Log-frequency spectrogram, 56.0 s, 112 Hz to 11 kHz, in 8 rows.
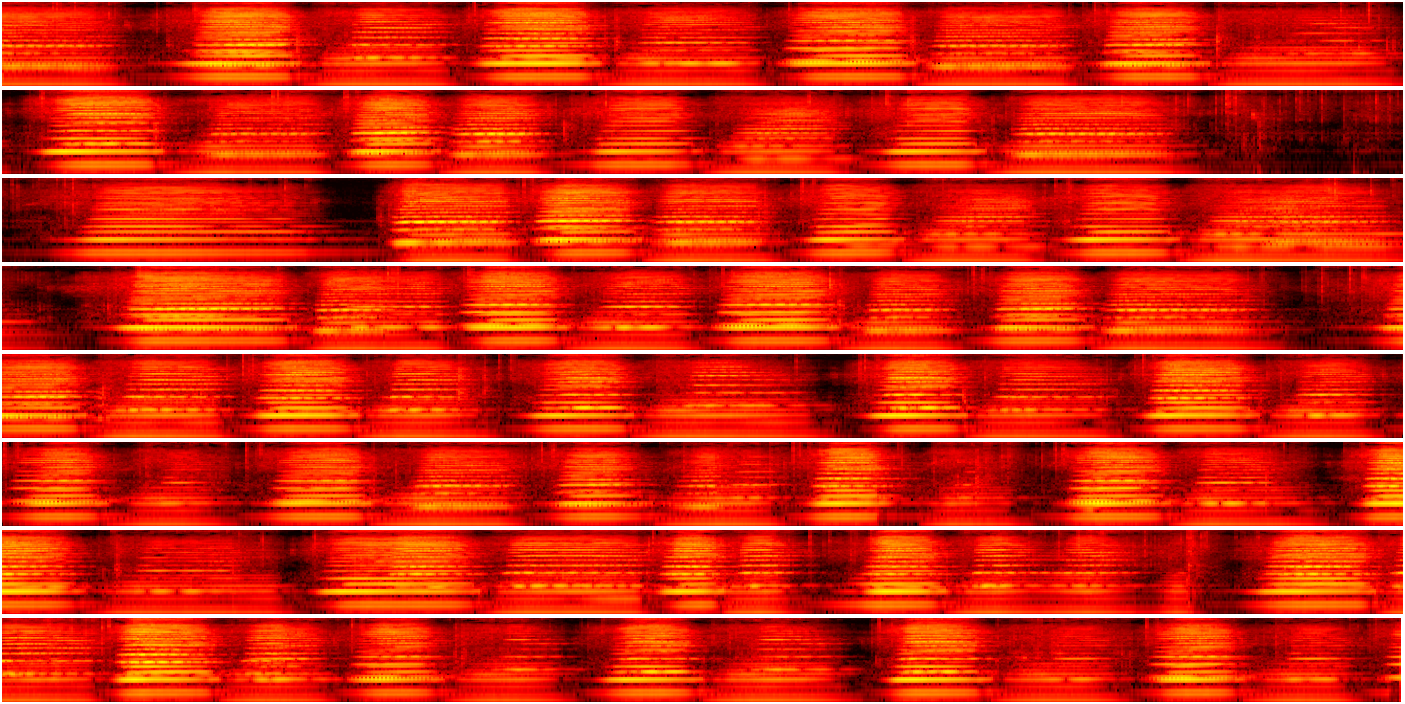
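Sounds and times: button accordion chords: 0.0 - 13.0, 14.2 - 56.0.

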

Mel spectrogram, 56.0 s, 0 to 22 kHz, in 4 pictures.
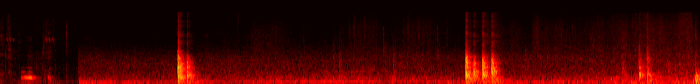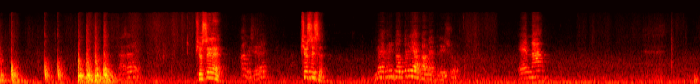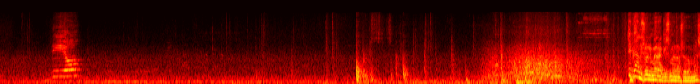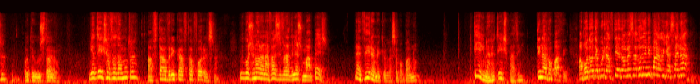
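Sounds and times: knocks on a wooden door: 3.5 - 4.0, 9.3 - 10.1, 13.9 - 16.4.

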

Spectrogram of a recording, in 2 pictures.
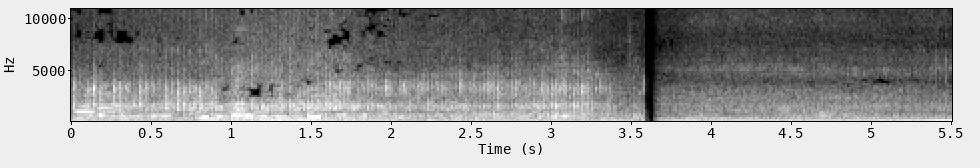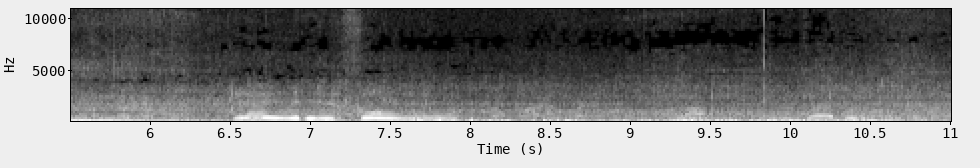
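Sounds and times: motor vehicle engine hum: 0.0 - 11.0
noisy bustle: 0.0 - 11.0
voices: 0.0 - 11.0.

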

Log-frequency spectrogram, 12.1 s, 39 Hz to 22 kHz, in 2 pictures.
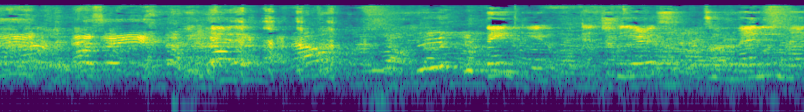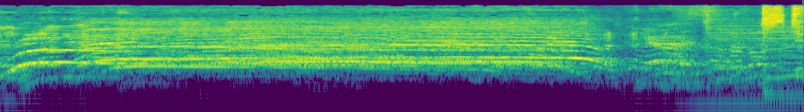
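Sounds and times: group shouting a toast cheer: 6.2 - 11.3.

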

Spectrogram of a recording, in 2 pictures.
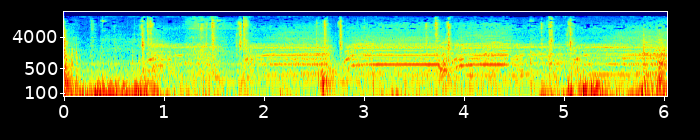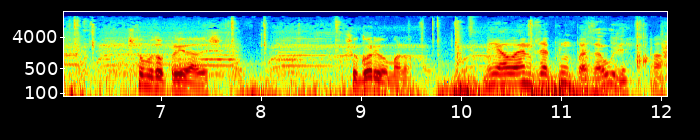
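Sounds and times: electric oil pump whining: 0.0 - 12.0.

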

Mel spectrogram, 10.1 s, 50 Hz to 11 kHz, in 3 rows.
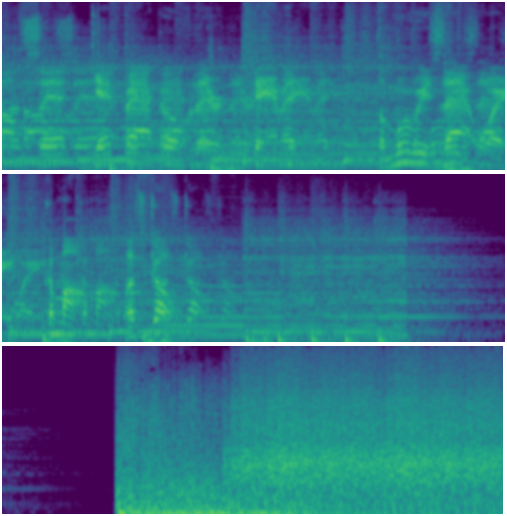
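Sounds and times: deep explosion rumble: 7.5 - 10.0.

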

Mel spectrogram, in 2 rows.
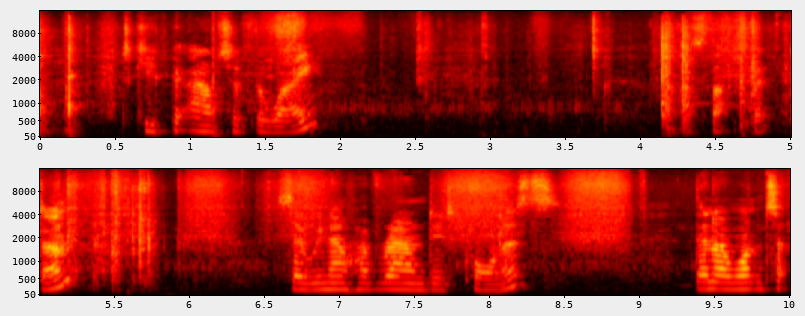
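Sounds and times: card rustling: 4.5 - 6.3.

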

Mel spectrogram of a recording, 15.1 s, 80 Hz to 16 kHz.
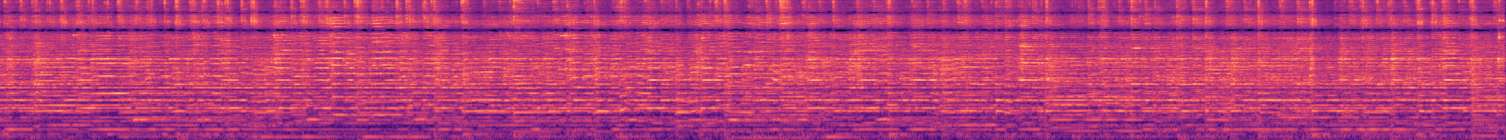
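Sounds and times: fiddles playing melody: 0.0 - 15.0
strummed acoustic guitar: 0.0 - 15.0.

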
